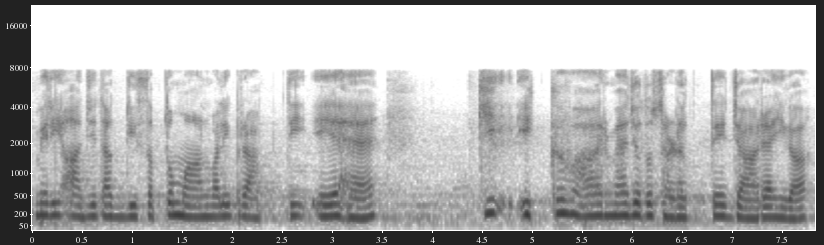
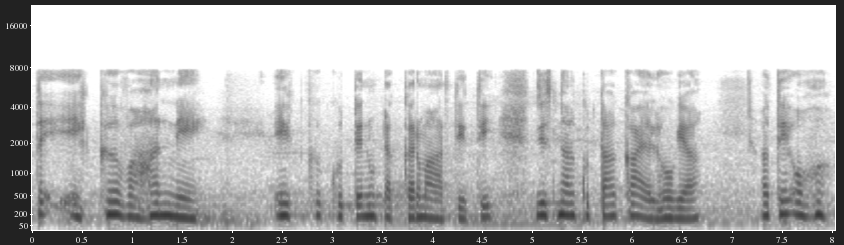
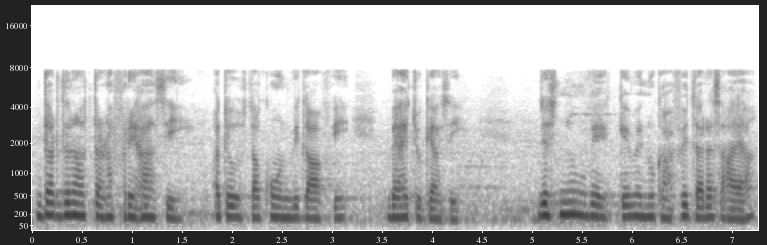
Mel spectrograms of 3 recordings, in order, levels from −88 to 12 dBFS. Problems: background sounds at intervals, background conversations at intervals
